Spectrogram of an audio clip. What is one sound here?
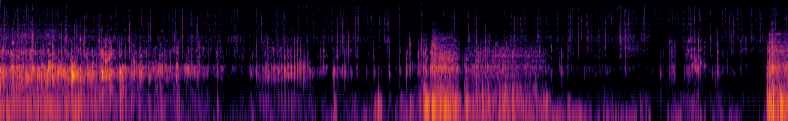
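Air bubbles from a diver's breathing gurgle and rumble in bursts underwater.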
